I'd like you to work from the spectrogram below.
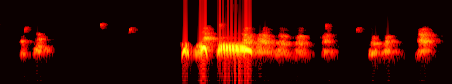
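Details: Calling used to attract wild spotted doves: scattered soft notes, then a pair of quick coos and a long buzzy coo, followed by a chatter of short mixed notes in quiet surroundings.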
